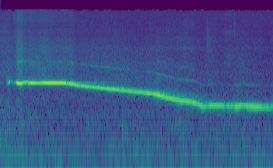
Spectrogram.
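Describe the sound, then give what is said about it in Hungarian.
A single sustained human whistle, fairly loud, attempting to produce a sine-wave signal, holding a nearly pure tone that glides slowly downward in pitch over several seconds, with faint harmonic overtones audible above it. “és ha természetesen én is tudok színuszos jelet produkálni. Hát nem színuszos, nem jó a fütyülőm, mert vannak benne harmonikusok, ugye, ez azért látszott.”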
